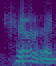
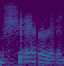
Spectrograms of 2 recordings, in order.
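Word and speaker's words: Charon: Pluto and its companion Karen or Sharon or Karon, however you like to pronounce that one as well.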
